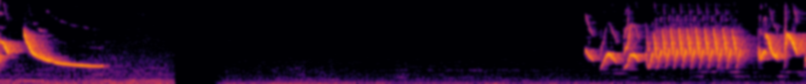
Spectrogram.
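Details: Canary song used as a lure to get other birds singing: a steep whistled downslide opens, then a pause, then a dense buzzy high trill with quick sweeping notes. Faint low background hum throughout.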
